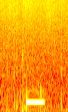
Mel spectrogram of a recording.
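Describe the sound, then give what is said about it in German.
A single steady telephone line tone sounds for about a third of a second while calling a mobile phone, a clear mid-pitched beep standing out against faint background noise, with no talking. “Ich rufe dich jetzt mal auf dem Handy an.”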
